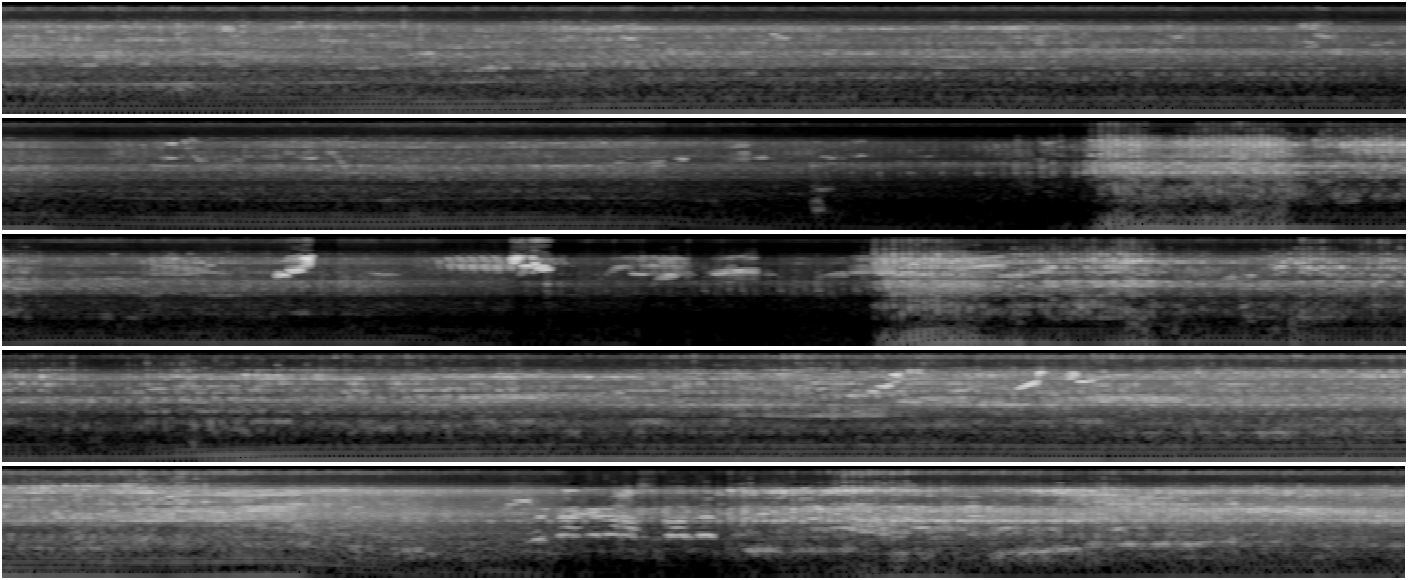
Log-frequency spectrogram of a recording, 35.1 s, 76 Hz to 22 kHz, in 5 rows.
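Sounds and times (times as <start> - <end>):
tractor diesel engine droning: 0.0 - 35.0
faint bird chirps: 1.0 - 11.9, 14.6 - 29.4.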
